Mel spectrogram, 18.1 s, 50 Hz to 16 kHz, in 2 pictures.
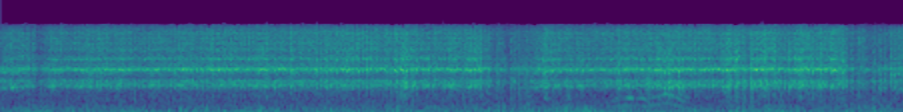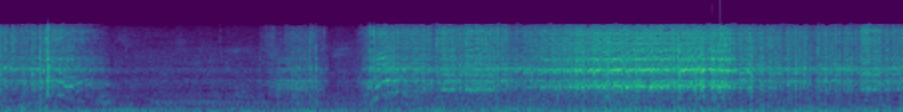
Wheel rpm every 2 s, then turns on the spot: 230, 230, 230, 230, 190, 10, 90, 210, 210.
none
